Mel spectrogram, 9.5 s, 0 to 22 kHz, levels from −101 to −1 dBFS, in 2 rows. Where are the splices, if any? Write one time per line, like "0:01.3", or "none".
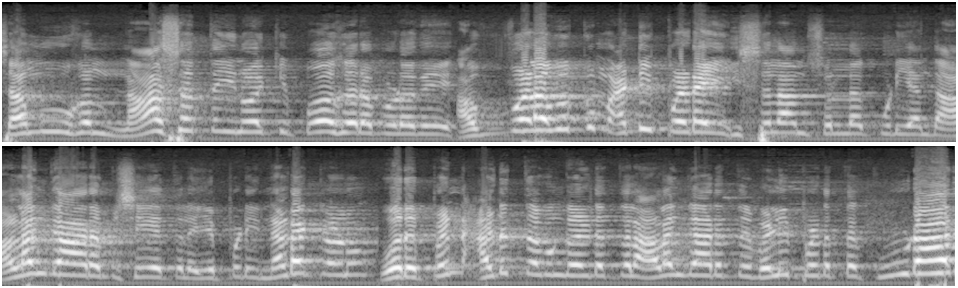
0:02.2
0:03.7
0:06.5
